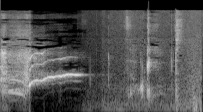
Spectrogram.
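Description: A woman's high squealing laugh, rising in pitch and held for most of a second, followed by a few soft clicks and rustles.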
